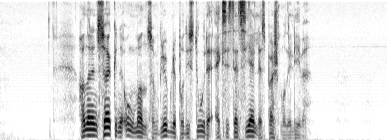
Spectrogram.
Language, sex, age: Norwegian, male, 57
